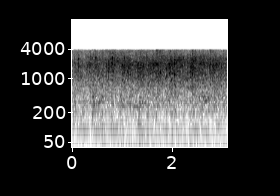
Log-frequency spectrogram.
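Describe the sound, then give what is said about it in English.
Hands clapping on the Greg Chair Show in a dense, continuous patter that holds at an even loudness for the whole stretch, with no pauses and no talking over it. “I'm going to clap because I want to clap. I can clap if I want to clap.”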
